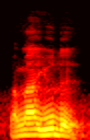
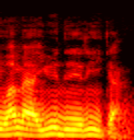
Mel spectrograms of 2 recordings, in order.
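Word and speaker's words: وَمَا يُدْرِيكَ: Anda mengkolkolahkannya, ya, dengan kolkolah yang terdengar bunyi tebal. Wa ma yud, tapi wa ma yudrika. Wa ma yudrika. Apa sebabnya? Karena huruf dal itu tipis, istifal, ya.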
